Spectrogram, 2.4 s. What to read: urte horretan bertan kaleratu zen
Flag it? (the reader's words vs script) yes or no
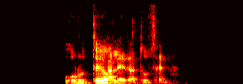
yes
